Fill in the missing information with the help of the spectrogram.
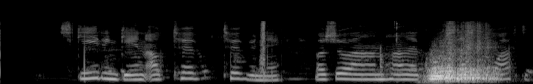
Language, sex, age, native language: Icelandic, female, 18-19, Icelandic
